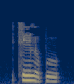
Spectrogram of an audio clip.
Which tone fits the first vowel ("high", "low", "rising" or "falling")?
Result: high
